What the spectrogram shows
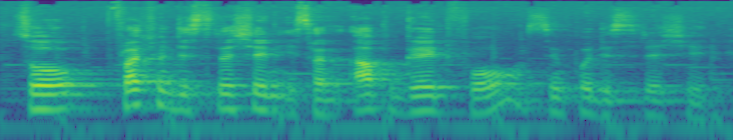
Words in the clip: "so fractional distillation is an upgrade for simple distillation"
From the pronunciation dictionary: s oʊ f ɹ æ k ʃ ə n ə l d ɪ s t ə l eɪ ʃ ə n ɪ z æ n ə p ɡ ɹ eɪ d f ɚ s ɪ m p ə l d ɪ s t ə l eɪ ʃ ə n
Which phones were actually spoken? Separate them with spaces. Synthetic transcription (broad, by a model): s oʊ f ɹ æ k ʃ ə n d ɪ s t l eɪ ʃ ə n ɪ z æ n ə p ɡ ɹ eɪ d f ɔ s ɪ m p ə l d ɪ s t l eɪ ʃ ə n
